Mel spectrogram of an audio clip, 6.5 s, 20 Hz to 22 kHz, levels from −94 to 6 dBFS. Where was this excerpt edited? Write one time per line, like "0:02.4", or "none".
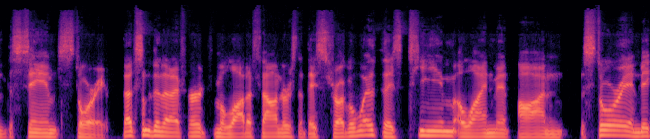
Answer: none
